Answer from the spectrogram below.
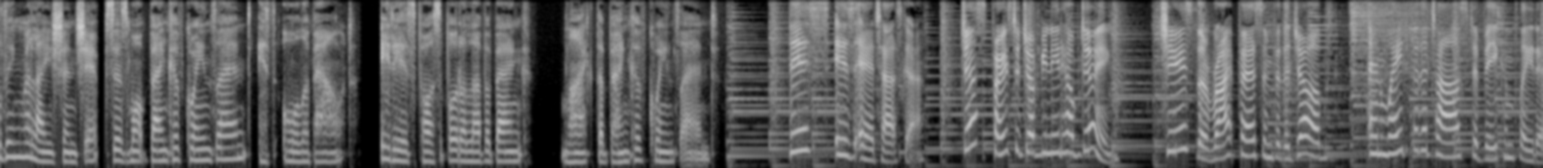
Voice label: Commercial AUS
